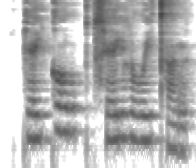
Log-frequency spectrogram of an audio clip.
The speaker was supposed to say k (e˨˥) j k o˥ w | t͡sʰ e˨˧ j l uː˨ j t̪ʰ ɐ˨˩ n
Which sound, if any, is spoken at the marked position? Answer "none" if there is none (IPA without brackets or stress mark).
e˨˥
